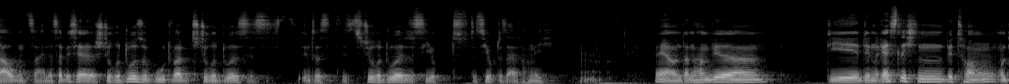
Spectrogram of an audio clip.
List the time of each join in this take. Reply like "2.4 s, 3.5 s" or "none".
none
